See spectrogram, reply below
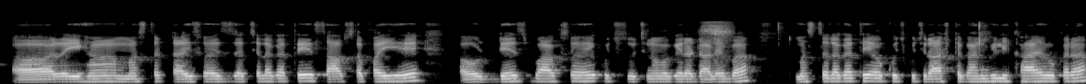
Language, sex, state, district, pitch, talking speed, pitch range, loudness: Chhattisgarhi, male, Chhattisgarh, Rajnandgaon, 135 Hz, 165 wpm, 130-140 Hz, -16 LUFS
